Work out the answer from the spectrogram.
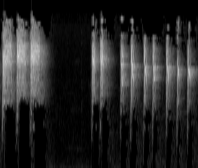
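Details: Grey-cheeked bulbul recorded as a master song for other songbirds to imitate: three loud harsh, rasping notes, a second of silence, then a string of clear, slightly descending chirps about four per second. No other sounds.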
